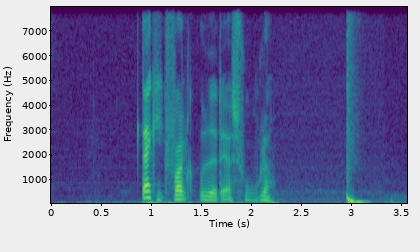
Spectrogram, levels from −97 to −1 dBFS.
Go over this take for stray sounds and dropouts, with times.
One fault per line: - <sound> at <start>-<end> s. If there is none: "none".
- thud at 3.0-3.2 s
